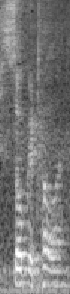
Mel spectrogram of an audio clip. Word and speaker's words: SOHCAHTOA: So that kind of abbreviates down to like OH, AH, OA, and we put it together in this thing, SOHCAHTOA, which is pronounced Sokotoa, and means sine is opposite over hypotenuse.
